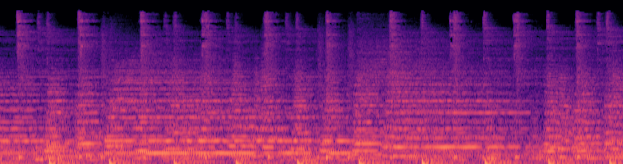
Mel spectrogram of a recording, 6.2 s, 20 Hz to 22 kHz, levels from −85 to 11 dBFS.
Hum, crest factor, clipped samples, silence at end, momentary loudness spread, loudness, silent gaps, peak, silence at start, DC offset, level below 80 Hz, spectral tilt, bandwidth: none; 14 dB; under 0.1%; 0 s; 3 LU; -18 LUFS; none; -4 dBFS; 0 s; under 0.1%; -26 dBFS; -6 dB/octave; 17 kHz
